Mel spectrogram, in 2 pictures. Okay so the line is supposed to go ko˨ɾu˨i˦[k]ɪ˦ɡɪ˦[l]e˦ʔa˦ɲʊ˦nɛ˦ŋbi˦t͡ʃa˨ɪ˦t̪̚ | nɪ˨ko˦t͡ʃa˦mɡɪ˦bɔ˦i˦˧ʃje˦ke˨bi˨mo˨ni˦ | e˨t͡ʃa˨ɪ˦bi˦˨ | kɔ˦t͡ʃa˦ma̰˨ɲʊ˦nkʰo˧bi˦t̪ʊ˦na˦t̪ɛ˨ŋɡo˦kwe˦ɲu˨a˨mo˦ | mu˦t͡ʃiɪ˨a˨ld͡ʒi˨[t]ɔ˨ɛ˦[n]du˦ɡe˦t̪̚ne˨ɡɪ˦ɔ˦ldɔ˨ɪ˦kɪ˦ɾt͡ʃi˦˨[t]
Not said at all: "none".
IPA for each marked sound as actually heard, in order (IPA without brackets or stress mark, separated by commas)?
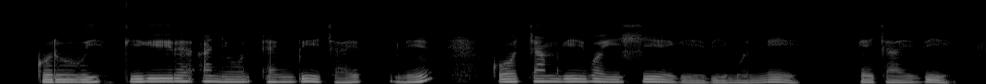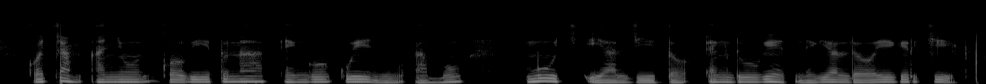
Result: k, ɾ, t, ŋ, k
